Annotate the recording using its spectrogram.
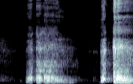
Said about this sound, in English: I should have prayed in Jesus' name that the Lord would help me not to cough.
